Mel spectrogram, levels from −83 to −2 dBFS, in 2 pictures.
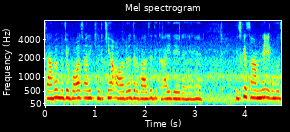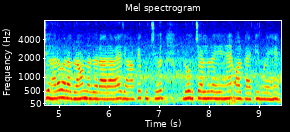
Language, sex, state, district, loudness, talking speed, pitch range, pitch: Hindi, female, Chandigarh, Chandigarh, -14 LUFS, 215 wpm, 230-255 Hz, 245 Hz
